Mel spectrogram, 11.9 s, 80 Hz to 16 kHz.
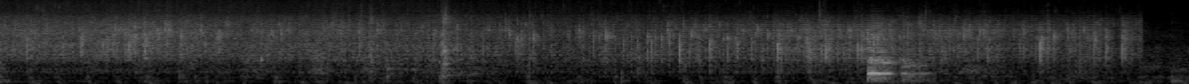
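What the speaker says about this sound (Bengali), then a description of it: "এখন 2 চামচ দিয়ে আমি কিন্তু ভালোভাবে ডালটাকে ভেজে নিব" Chana dal fries in ghee on a low flame for halua, a soft steady sizzle with light stirring scrapes, one louder knock near the end.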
